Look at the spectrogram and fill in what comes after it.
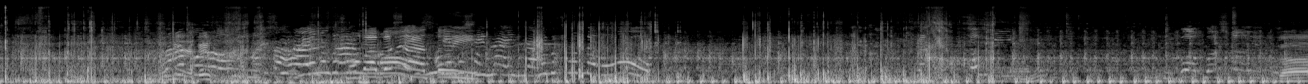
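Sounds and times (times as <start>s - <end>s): small motorcycle engine running: 0.0s - 13.0s.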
